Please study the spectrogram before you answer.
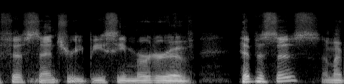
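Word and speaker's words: Hippasus: back from the fifth century bc murder of hippessus am i pronouncing that oh yes yes yes i say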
